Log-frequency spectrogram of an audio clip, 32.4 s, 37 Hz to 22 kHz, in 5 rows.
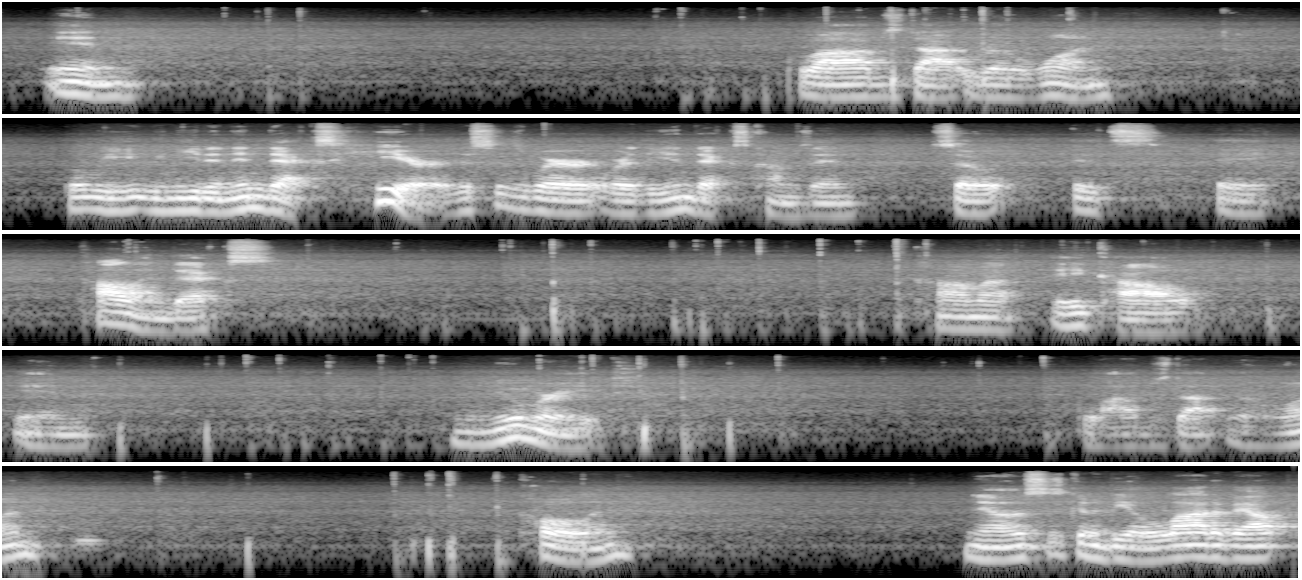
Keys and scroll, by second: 0.0 i, 1.2 n, 1.3 space, 3.2-5.8 typing, 7.4 Left, 8.4 Left, 9.4 Left, 10.2 Left, 10.6 Left, 13.9-17.8 typing, 18.0 Right, 18.8 Right, 19.3 Right, 20.1 shift+Right, 20.5-23.4 typing, 24.2 Right, 24.7 Right, 26.3 Right, 26.7 BackSpace, 27.9 shift+0, 28.4 shift+;.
